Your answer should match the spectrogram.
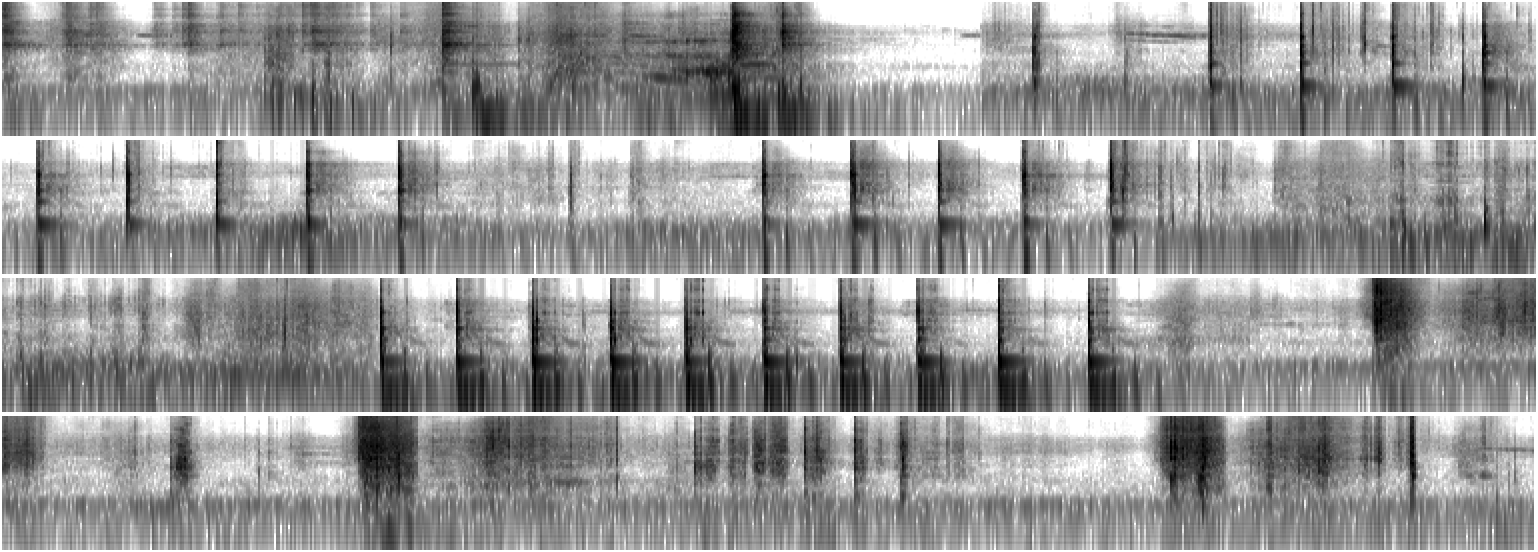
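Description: Hard knocks of stone and hand tools as rocks are set and dirt is packed around them. The knocks come in evenly spaced runs of about two to three a second, with a heavier thudding run about two-thirds of the way in and scattered scraping strikes near the end.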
